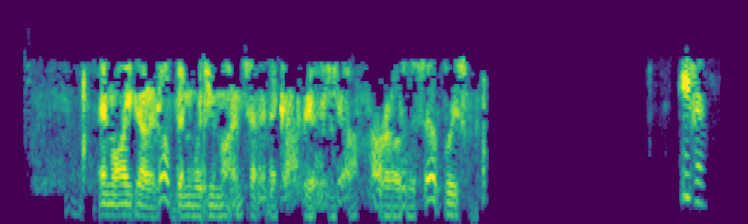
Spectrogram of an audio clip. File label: Sheriff Dispatch; Mesa County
